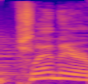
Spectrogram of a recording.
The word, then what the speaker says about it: plein air: This is the Plein Air Podcast with Eric Rhoads, publisher and founder of Plein Air Magazine. In the Plein Air Podcast, we cover the world of outdoor painting.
